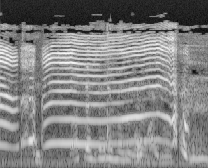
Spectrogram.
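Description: Infant crying: a short cry at the start, then one long, high wail of over a second that breaks off near the end.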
